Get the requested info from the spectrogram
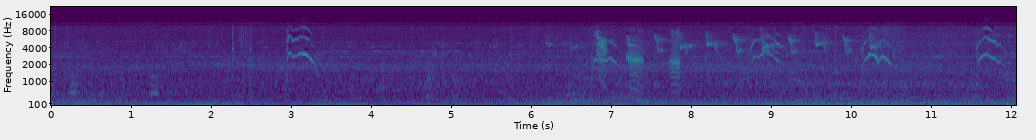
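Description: Short high-pitched bird calls: a single arched chirp about three seconds in, a busier run of chirps from about seven to ten seconds, and two more near the end, over a steady low background rumble.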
